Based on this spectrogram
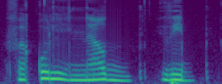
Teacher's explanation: رو کے نیچے کسرا تو رو باریک. اس کے بعد ہے با جس پر کوئی حرکہ نہیں ہے.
